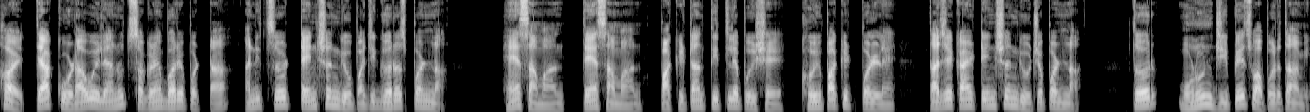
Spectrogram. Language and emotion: Goan Konkani, neutral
